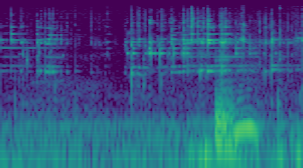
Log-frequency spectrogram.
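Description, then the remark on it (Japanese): Glasses clink together in a toast, several bright chimes ringing out and lingering, with a short murmured vocal sound from someone nearby partway through. “はい、今夜も乾杯しましょう。 はい、乾杯。”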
